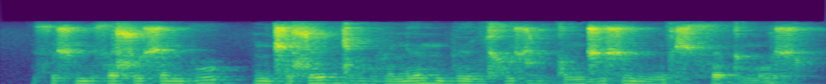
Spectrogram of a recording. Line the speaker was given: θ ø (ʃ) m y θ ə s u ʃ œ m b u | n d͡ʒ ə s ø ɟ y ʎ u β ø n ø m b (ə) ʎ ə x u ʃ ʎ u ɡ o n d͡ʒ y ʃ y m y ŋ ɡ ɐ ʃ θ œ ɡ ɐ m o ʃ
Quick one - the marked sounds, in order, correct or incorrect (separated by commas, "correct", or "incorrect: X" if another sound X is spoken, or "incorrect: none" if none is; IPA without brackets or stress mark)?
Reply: correct, incorrect: ø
